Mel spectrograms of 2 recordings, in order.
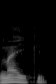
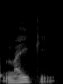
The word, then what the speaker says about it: Nike: Vas a Estados Unidos y dices que te has comprado una, unas Nike y no te entienden. – ¿Y cómo se dice allí? – Nike. – Ah, Nike. Mm.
